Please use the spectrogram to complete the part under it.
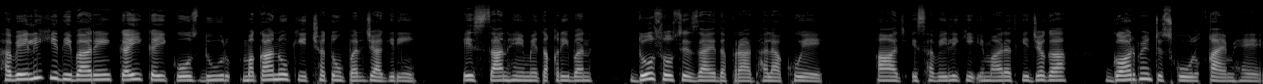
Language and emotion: Urdu, neutral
